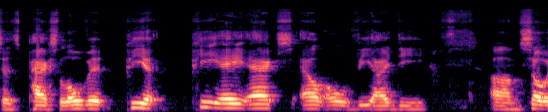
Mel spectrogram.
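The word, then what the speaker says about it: Paxlovid: this Mission it's I don't know how to pronounce it paxilovit p-a-x-l-o-v-i-d um so it's given for uh HIV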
